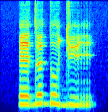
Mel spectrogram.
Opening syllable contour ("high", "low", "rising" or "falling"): low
